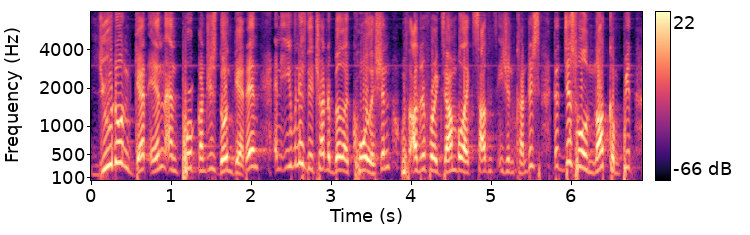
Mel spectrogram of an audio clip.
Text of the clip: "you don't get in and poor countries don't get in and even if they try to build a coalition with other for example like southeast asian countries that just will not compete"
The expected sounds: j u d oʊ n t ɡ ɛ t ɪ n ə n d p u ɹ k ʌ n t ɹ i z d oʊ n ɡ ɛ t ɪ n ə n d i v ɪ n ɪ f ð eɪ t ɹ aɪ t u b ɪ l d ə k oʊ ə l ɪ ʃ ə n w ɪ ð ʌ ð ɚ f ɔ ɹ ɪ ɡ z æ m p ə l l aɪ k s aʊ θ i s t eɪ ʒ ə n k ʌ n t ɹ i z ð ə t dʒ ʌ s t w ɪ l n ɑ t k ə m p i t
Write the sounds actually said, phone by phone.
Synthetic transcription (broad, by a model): j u d oʊ n t ɡ ɛ t ɪ n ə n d p u ɹ k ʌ n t ɹ i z d oʊ n ɡ ɛ t ɪ n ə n i v ɪ n ɪ f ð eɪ t ɹ aɪ t u b ɪ l d ə k oʊ ə l ɪ ʃ ə n w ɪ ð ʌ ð ɚ f ɔ ɹ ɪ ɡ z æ m p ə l l aɪ k s aʊ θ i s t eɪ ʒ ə n k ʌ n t ɹ i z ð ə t dʒ ʌ s t w ɪ l n ɑ t k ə m p i t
